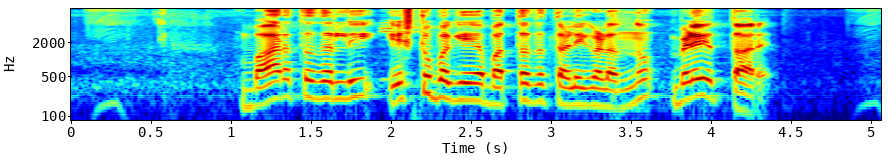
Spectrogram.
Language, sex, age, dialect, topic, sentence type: Kannada, male, 31-35, Central, agriculture, question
